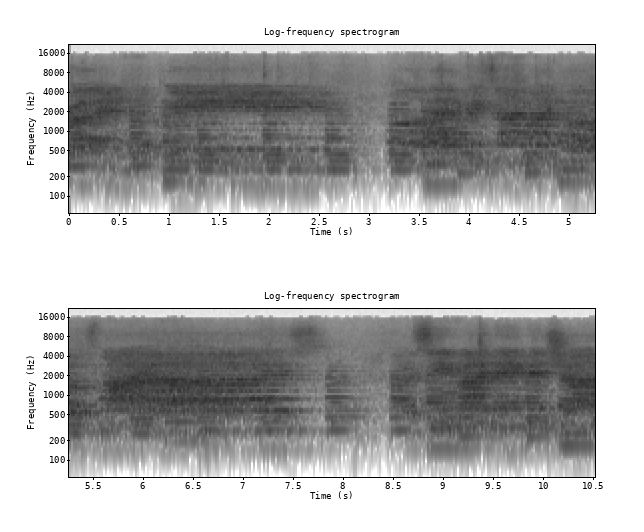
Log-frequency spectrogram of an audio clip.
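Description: A school choir of children's mixed voices singing together, with two brief breaks between phrases, about three seconds in and again about eight seconds in.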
